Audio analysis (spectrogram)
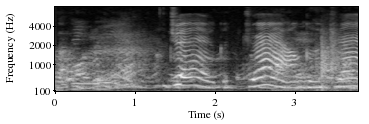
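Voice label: "jig", spoken word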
